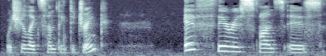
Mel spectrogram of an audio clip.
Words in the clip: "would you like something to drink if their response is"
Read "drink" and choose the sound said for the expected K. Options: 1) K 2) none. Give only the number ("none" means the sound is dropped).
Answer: 1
